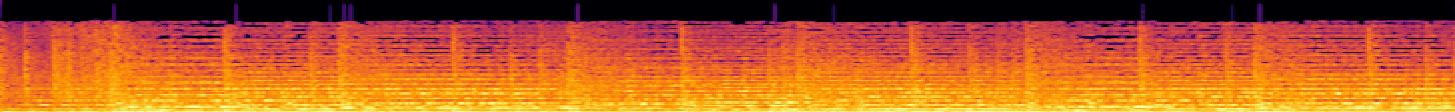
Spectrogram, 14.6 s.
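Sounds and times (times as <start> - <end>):
epic music: 0.0 - 14.5.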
